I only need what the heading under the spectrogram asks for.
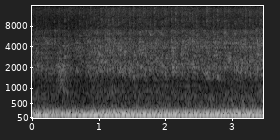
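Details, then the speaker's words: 1971 Plymouth Satellite wagon after coolant refill: an even, steady V8 burble at idle with no ticking or exhaust leak chuff, sounding much better. "All right, that sounds way better. Here we go."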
